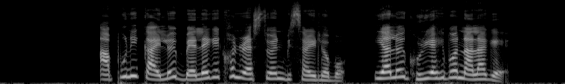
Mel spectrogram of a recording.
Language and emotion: Assamese, angry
